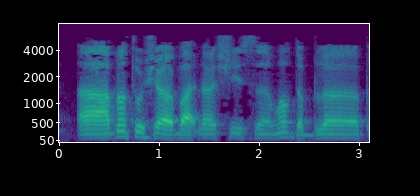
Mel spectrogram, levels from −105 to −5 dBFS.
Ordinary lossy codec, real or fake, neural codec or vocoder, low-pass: MP3, 24 kbps; fake; codec, 16 kHz, 8 kbps, FunCodec, trained on LibriTTS, 25 frames a second; 7.2 kHz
